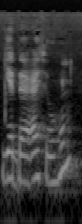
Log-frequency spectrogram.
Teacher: هنا الباء ساكنة شديدة نفك شدتها بالقلقلة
